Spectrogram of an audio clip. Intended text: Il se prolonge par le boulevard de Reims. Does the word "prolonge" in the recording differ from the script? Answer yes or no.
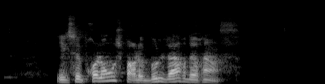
no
